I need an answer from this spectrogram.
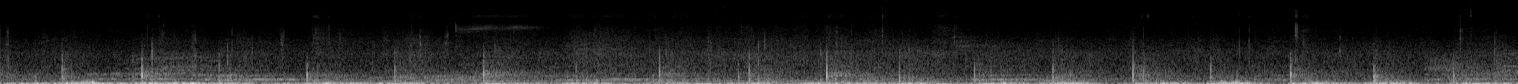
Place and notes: Walking through Barrage Vauban, a covered bridge. Some people passing by. Recorded with an Olympus LS 12 Recorder using the built-in microphones. Recorder hand held, facing slightly downwards.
